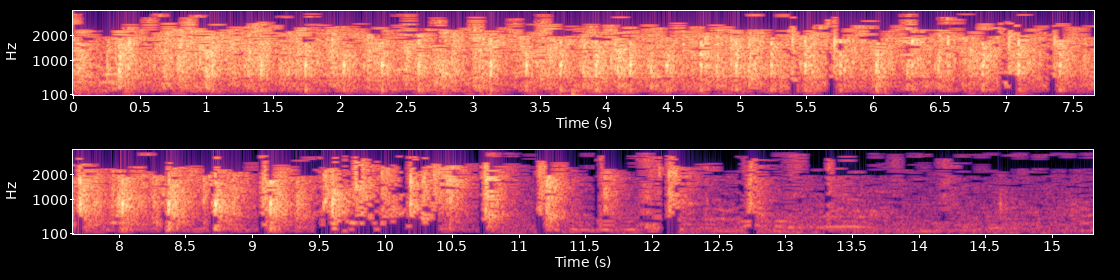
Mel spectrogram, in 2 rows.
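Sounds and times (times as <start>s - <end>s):
audience applause: 0.0s - 12.9s.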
